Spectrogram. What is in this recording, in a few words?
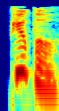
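"pupil", American English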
